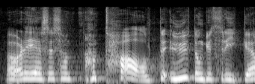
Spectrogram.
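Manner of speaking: normal talking voice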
